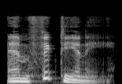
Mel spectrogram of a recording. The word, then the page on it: amphictyony: British English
